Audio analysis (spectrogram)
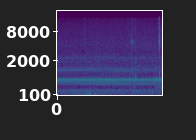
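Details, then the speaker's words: Shop air compressor motor won't get up to speed even when helped by hand: constant electrical hum with no run-up because its start capacitor is totally burst; the fix is replacing the capacitor. "Por más que lo ayude No no va a agarrar no agarrar la vuelta y lo que estamos viendo obviamente se habrán dado cuenta No es el capacitor está totalmente reventado"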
